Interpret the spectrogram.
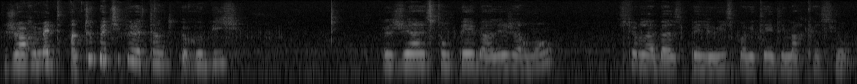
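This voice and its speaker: Woman beauty vlogger, self-mocking and relaxed, casual tutorial talk; distant mic, noisy room. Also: medium pitch, normal speed. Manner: chatty, self-mocking, talks while working. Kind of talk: casual makeup tutorial chat. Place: home, at a makeup table.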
